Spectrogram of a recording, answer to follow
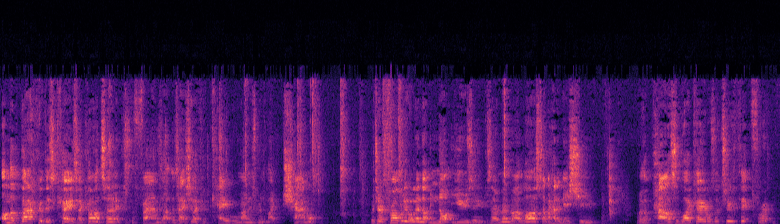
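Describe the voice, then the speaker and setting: Talking to his stream viewers as he puts a computer together, a young man with a fairly high voice is expressive and fast, rambling and correcting himself. It's casual live-stream chat. The audio has a roomy, slightly distant quality with a little faint noise.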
